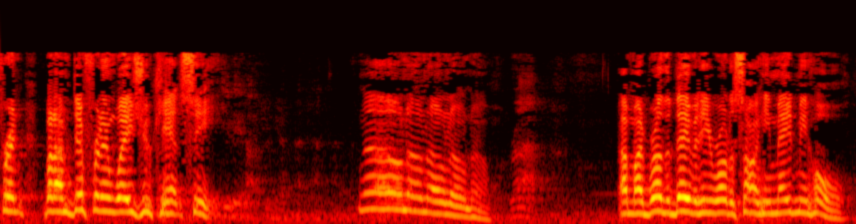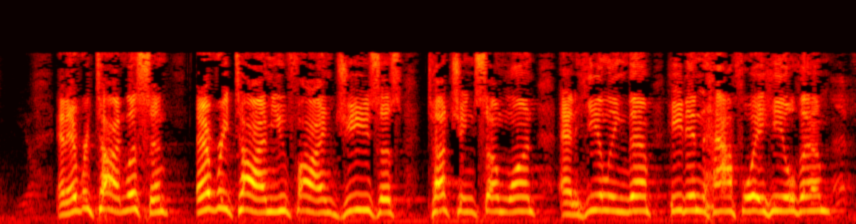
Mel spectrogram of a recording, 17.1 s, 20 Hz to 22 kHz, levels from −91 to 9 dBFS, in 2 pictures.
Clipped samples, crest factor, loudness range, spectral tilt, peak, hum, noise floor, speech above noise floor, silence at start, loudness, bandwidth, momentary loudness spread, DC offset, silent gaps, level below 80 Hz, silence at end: under 0.1%; 18 dB; 9 LU; -2.5 dB/octave; -10 dBFS; none; -58 dBFS; 33 dB; 0 s; -25 LUFS; 8.8 kHz; 9 LU; under 0.1%; none; -60 dBFS; 0.1 s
